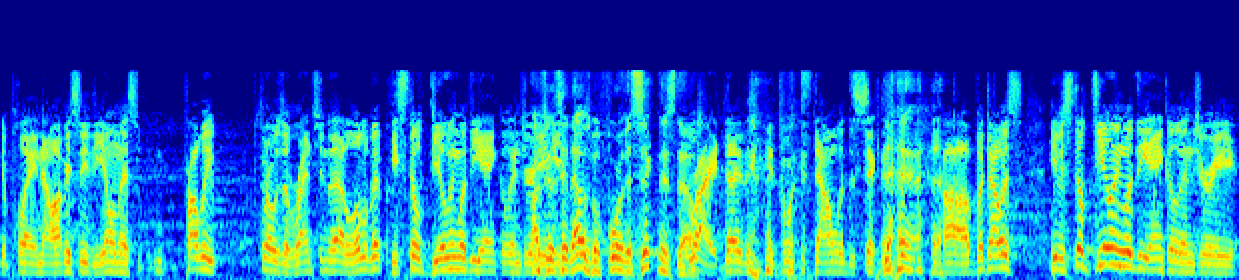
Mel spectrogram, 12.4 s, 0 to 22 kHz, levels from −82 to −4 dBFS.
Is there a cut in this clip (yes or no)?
yes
